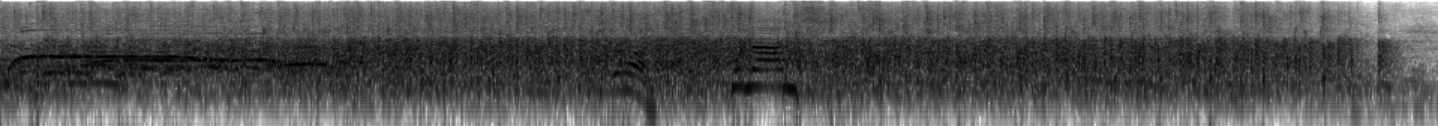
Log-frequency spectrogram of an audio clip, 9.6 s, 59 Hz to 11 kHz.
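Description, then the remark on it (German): A large audience at a live comedy show by Hennes Bender, recorded on 24 February 2010 in Essen, claps loudly and steadily, with scattered cheers, for nearly ten seconds before cutting off. A man's voice briefly speaks over the dense applause near the start. “Mein Name ist Hennes Bender und das ist das Publikum.”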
